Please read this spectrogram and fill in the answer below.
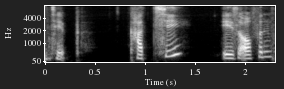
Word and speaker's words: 같이: One small pronunciation tip. 같이 is often pronounced close to in natural speech but write it as 친구하고 같이 가요.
